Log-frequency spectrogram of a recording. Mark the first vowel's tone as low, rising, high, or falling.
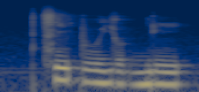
high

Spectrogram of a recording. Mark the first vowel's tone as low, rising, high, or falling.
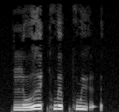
rising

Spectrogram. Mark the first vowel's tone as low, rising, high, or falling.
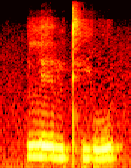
falling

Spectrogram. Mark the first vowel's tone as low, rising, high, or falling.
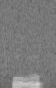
low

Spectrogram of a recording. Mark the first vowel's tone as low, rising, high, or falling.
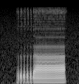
high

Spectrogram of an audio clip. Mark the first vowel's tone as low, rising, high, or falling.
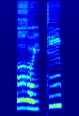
low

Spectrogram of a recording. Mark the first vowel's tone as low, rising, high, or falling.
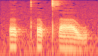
rising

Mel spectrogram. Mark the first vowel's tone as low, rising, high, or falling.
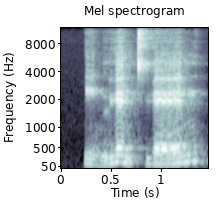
low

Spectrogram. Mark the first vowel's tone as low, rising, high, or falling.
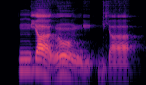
falling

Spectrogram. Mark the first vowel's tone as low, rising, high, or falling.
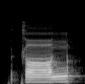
rising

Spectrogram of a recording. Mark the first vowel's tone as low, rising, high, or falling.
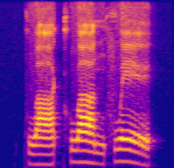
rising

